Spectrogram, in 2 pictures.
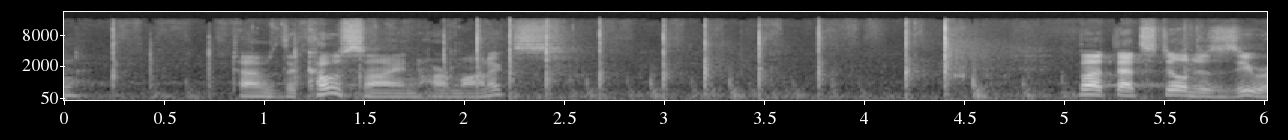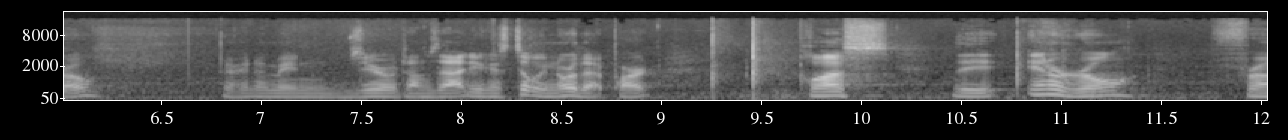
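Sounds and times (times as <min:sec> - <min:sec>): chalk tapping on blackboard: 0:00.0 - 0:06.0, 0:08.8 - 0:10.1.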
